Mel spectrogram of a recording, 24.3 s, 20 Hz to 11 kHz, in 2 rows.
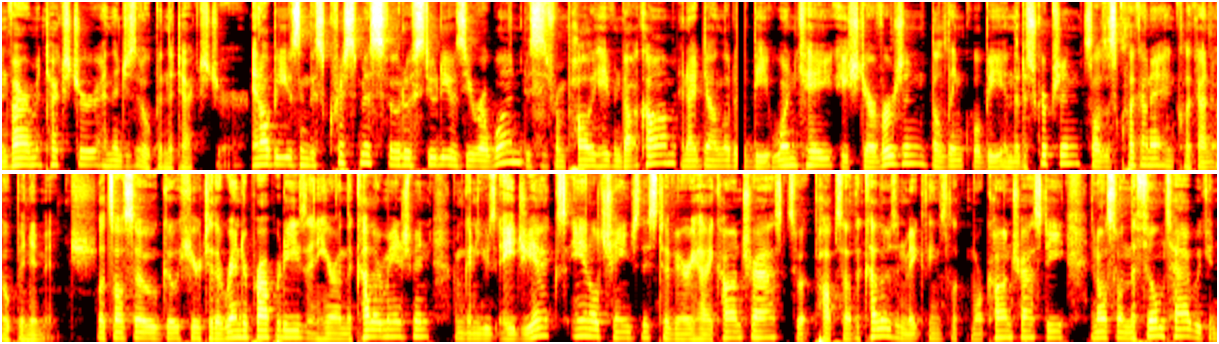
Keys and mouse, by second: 11.0 click, 12.6 shift+middle click, 16.7-18.6 drag, 19.5 middle click, 19.9 middle drag, 20.6-21.4 middle drag, 22.8-23.3 drag, 24.1 click.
